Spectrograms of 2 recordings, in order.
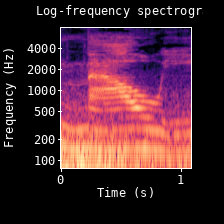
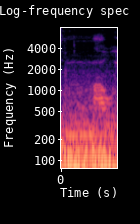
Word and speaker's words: Maui: You don't say Maui. Lemuria. It's not Maui. It's Maui. You gotta say Maui. Maui. Say it like that.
